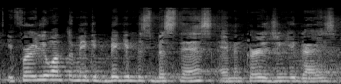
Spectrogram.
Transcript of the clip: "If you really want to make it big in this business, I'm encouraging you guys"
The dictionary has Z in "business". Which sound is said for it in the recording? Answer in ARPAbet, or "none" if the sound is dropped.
S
